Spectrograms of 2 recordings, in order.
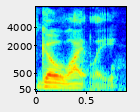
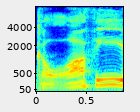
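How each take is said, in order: First: It is said as two words, go and lightly. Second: It is said as one blended word, galothy. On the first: The speaker calls it right. "I think it's go lightly" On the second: The speaker calls it wrong. "I was like Galothy"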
